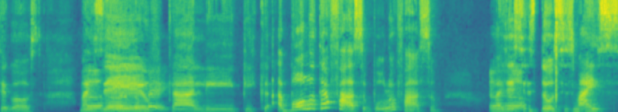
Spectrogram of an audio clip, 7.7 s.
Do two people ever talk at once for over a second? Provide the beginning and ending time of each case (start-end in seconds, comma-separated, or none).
1.0-2.2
